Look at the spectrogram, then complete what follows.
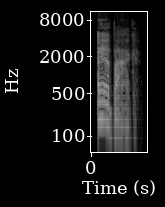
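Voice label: "airbag", British English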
